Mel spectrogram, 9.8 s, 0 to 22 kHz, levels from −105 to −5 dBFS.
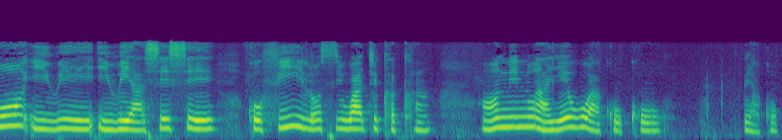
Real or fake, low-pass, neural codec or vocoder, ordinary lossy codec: fake; 7.2 kHz; codec, 16 kHz, 16 kbps, FunCodec, trained on Chinese and English, 50 frames a second; MP3, 64 kbps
